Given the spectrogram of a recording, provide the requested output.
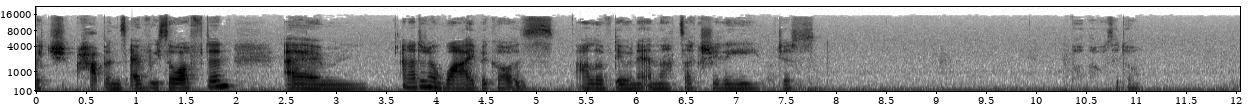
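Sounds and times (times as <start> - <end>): steady low hum: 0.0 - 12.0
person whispering: 10.3 - 11.1.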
